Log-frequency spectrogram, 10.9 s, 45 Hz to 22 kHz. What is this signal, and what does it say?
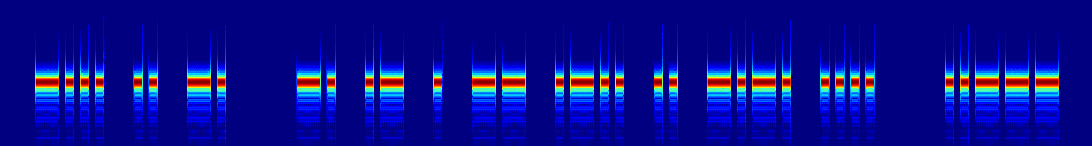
Morse code, heard as a keyed tone, about 16 wpm, 680 Hz. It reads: BIN NAEMLICH 2
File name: Morsekurs / Witze / Witz 03. August 2021, 70 F80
